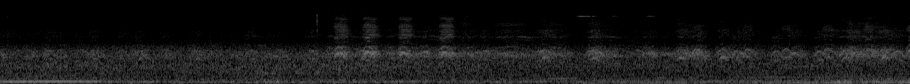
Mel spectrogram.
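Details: Huge communal gathering of crows in Davis, California: a dense, unbroken wash of overlapping harsh caws from many birds at once, with a low steady hum in the first second.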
